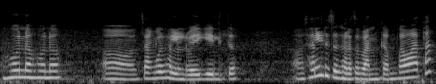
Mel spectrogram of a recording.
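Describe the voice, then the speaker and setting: बाई साकारत असलेली उंच आवाजाची गप्पिष्ट गृहिणी. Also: female voice, high voice, fast talker, a little hiss or hum, natural voice. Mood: chatty. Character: chatty, homely Marathi village women of a family cartoon. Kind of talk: animated family comedy dialogue.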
